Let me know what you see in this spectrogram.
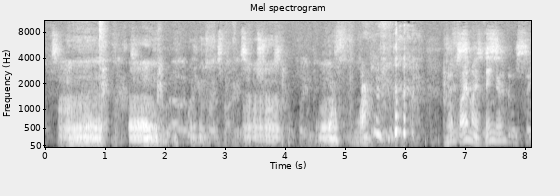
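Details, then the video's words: Playing tug-of-war, Baxter the Boxer produces several separate growling bursts, each about a second long, rough and tonal with squeaky upward-bending high notes toward the end, alongside a person's voice in a small room. "Baxter the Boxer making funny noises in tug-o-war"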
